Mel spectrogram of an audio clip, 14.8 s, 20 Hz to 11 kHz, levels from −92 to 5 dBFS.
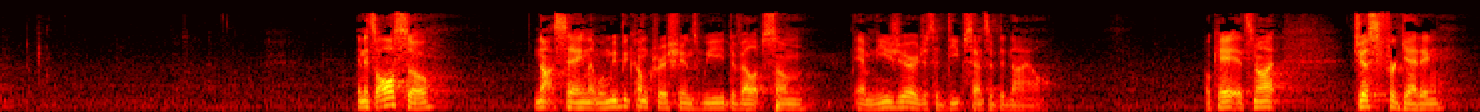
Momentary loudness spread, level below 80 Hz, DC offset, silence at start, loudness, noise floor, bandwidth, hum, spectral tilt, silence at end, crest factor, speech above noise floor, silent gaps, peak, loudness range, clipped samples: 17 LU; -70 dBFS; under 0.1%; 3.55 s; -30 LUFS; -68 dBFS; 8 kHz; none; -3.5 dB/octave; 0.35 s; 24 dB; 37 dB; none; -8 dBFS; 8 LU; under 0.1%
